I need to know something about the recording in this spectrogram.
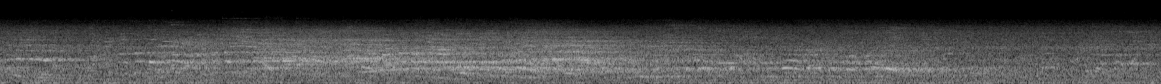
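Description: A crowd cheers in a large echoing hall.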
